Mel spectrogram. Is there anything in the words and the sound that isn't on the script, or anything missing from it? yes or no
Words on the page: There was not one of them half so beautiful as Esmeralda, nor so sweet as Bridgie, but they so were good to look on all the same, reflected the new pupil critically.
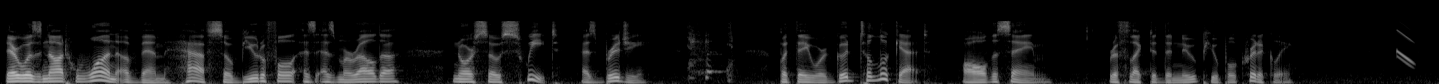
yes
